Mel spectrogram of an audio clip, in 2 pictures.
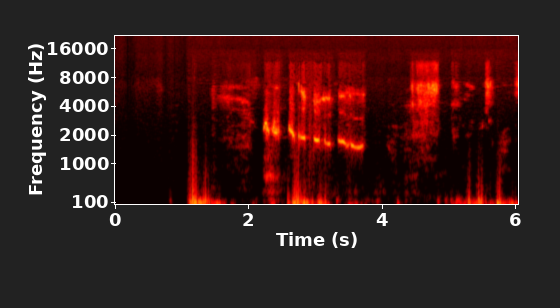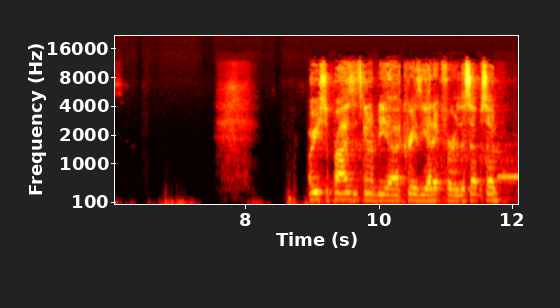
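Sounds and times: low thumps: 1.1 - 1.6, 6.7 - 7.2, 8.6 - 9.0
falling whistle-like tone: 11.4 - 12.0.

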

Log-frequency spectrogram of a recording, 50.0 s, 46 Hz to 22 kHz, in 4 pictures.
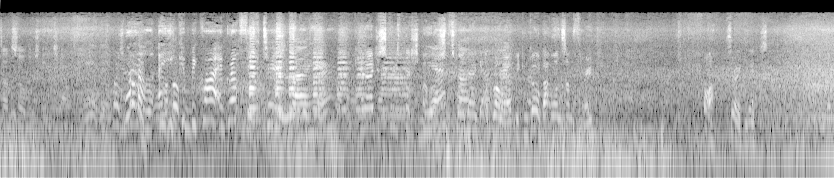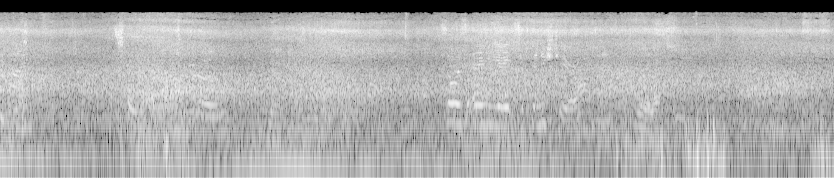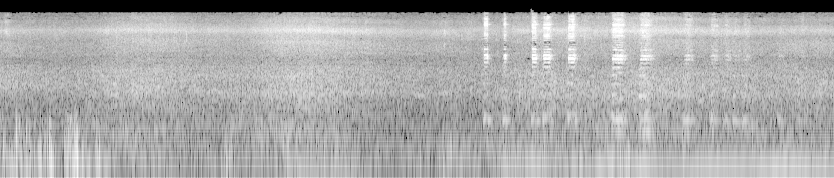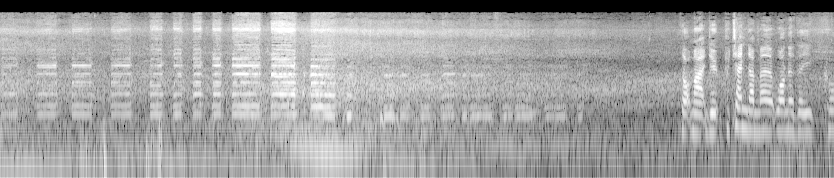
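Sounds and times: road traffic passing: 0.0 - 50.0
car horn toots: 3.7 - 6.3, 32.2 - 36.8, 37.5 - 46.4.

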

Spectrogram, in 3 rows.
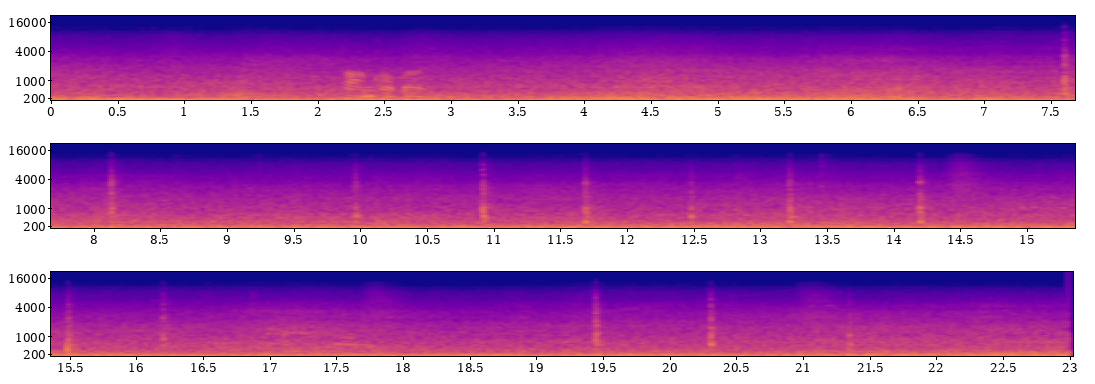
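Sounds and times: wind on microphone: 2.9 - 23.0.

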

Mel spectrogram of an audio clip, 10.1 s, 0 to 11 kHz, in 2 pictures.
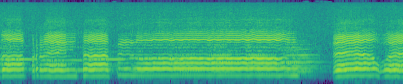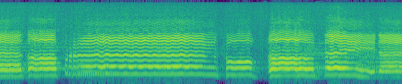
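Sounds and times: solo voice singing with vibrato: 0.0 - 10.0.

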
